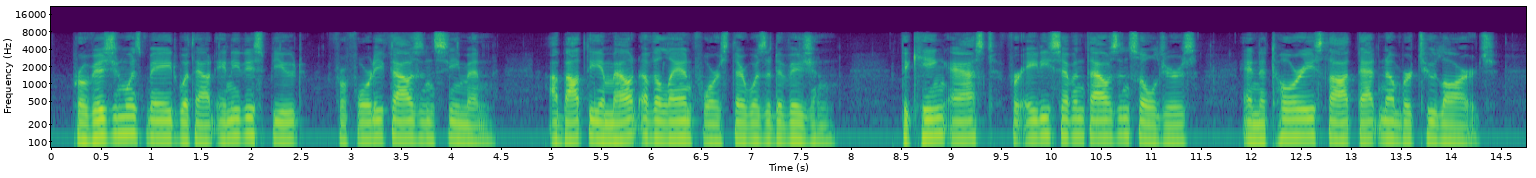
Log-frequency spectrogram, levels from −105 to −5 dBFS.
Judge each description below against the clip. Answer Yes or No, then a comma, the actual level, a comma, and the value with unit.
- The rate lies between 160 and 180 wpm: No, average, 150 wpm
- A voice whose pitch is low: Yes, low, 110 Hz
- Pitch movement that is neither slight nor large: No, narrow, 2.3 semitones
